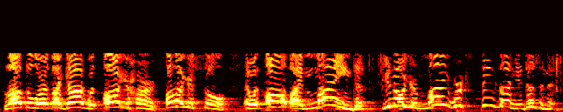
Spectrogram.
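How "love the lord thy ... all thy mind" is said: loud, slow scripture proclamation; preaching the great commandment; preached scripture. Acted. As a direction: call out the verse from the pulpit.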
